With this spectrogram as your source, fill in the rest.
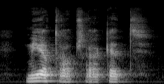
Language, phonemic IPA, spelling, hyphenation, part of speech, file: Dutch, /ˈmeːr.trɑps.raːˌkɛt/, meertrapsraket, meer‧traps‧ra‧ket, noun, Nl-meertrapsraket.ogg
- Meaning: 1. multistage rocket 2. something (process, plan, etc.) consisting of multiple distinct stages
